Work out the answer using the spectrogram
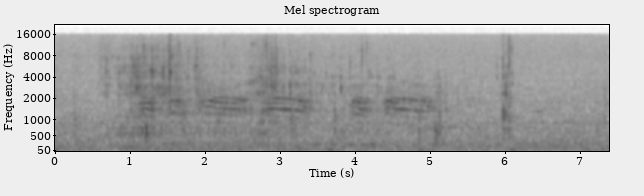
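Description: A bird calling: a run of short, wavering calls over about four seconds, followed by a single sharp click.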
